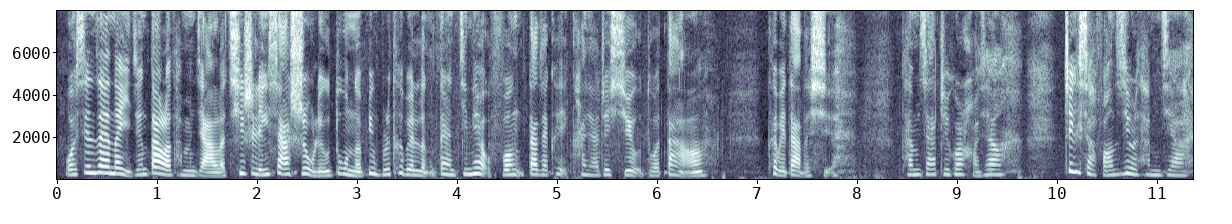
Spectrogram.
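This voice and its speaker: A woman's voice: a little high, quick pace. A woman hosting her own channel, chatting as she walks through the snow to a home and then asking interview questions. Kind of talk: vlog narration and interview questions. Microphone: handheld camera.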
